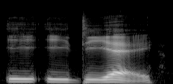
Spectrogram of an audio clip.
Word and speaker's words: Lida: he spelled it L I D A, but then said pronounced it E E D A.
